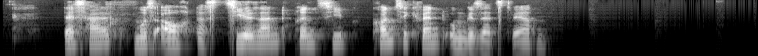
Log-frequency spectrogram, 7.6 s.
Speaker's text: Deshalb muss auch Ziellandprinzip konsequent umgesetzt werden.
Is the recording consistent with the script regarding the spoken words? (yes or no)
no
